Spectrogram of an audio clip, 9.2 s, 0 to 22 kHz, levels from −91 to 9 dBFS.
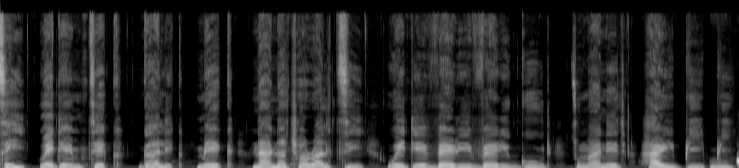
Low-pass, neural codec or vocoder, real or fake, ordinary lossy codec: none; none; real; none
